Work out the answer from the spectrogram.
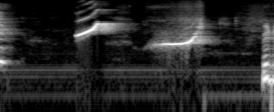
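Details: Pet Indian ringneck parakeet, talking and dancing, giving two clear rising whistles, the second lower and longer, then a brief burst of chatter.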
